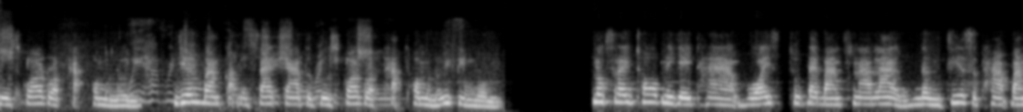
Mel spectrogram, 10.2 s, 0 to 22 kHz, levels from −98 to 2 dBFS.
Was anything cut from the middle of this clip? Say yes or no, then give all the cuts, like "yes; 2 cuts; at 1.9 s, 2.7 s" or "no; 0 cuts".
yes; 1 cut; at 8.1 s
